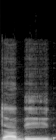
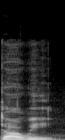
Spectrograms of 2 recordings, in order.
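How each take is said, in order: First: The name is said as David. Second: The name is said as Dawid. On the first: "The king's name is not David" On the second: "It is not Dawid"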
